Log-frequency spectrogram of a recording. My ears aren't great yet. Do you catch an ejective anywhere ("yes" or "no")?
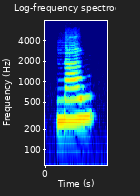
no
